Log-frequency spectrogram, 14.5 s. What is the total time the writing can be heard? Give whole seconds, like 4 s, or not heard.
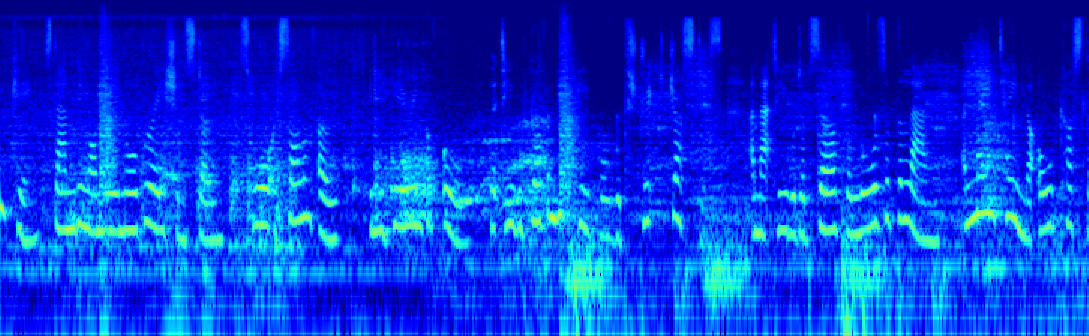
not heard.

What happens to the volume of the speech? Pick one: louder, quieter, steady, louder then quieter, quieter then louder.
steady.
